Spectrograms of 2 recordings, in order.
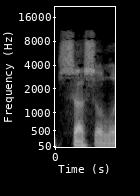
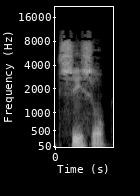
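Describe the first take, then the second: First: Cecil said as SESS-ul; short-e pronunciation. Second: Cecil said as SEE-sul; long-e pronunciation. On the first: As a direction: give Cecil a short first vowel, as in "less". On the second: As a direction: give Cecil a long ee in the first syllable. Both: Shown as a demonstration. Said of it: "I've heard it pronounced both ways".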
